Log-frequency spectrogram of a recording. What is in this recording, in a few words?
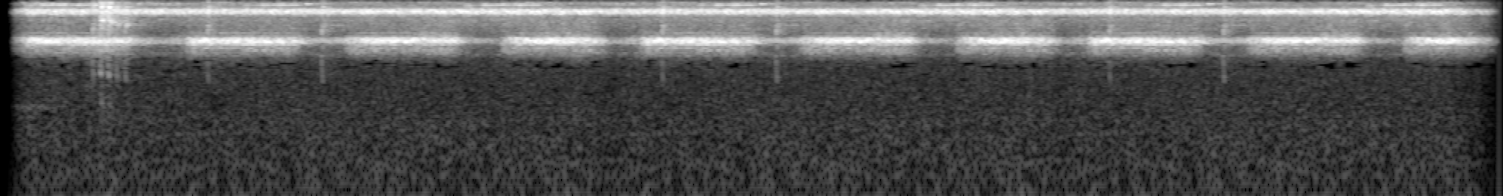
Frogs n crickets; frogs toads; tadpoles amphibian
